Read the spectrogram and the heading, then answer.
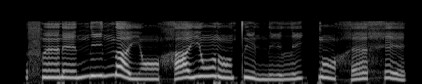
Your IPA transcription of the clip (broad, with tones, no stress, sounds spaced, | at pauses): f ɛ̃˦ ɾ e˦ n i˦ n a˦˨ j ɔ̃˨ h a˨˦ j ɔ̃˦ ɾ ɔ̃˦ t ĩ˦˨ n i˨ l i˨˦ k͡p ɔ̃˦˨ h ɛ˨˦ h e˦˨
